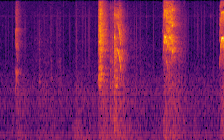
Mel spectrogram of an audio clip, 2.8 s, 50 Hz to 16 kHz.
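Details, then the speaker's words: Short high squeaks about once a second as the crank turns an antique roughly 60-year-old film developing tank; dry or tight axle squeaking, with a few drops leaking at the axle, which the owner thinks was not tightened enough. "On va dire euh on va faire ça pendant 2 minutes. On l'entend grincer quand même."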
